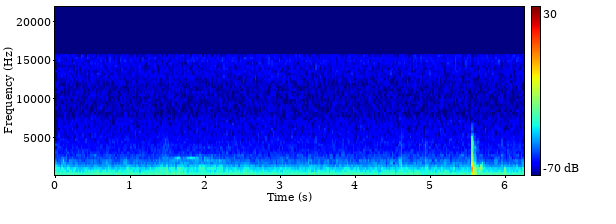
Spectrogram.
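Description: A glass jar knocking once, sharply, against the cucumbers and wooden bowl as it is set down into the brine as a weight, with a small second tap right after, near the end. Earlier, about a second and a half in, a faint short cry rises and falls once.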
